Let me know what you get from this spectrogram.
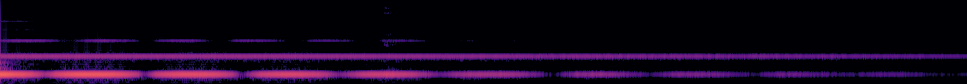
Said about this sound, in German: Und lassen von der inneren Welt los. Hören diesen Gong.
